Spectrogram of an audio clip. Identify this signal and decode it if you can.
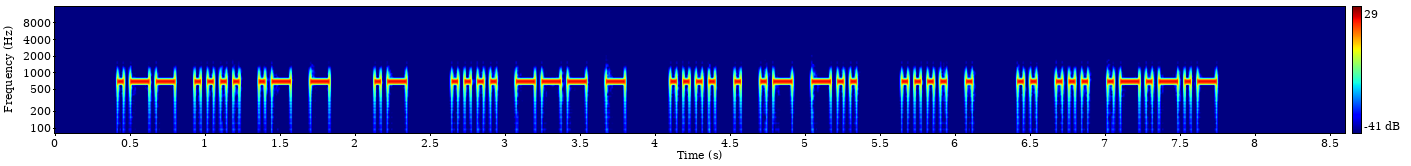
Morse code, heard as a keyed tone, about 28 wpm, 700 Hz. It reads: WHAT A HOT HEAD HE IS.
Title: Sentences from Top 1000 Words - Review Part 3 - 28wpm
